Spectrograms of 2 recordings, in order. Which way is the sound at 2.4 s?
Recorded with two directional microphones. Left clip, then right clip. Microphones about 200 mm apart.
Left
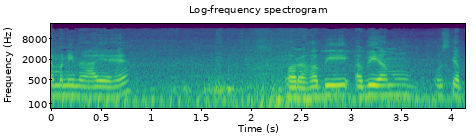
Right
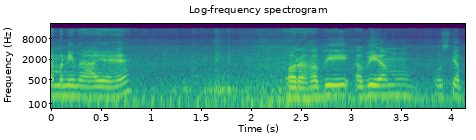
10° left (ahead or behind).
